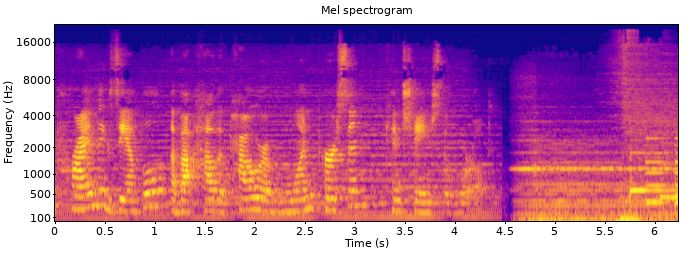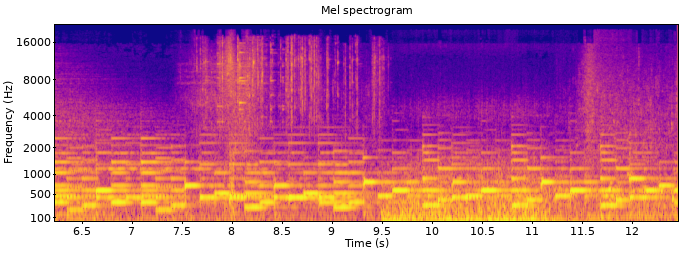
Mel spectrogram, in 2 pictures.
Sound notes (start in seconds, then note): 4.5 inspiring instrumental music; 7.6 metal clanking; 9.5 rocket roaring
